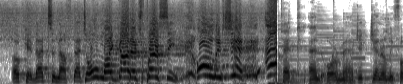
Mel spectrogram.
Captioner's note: fight or flight response sounds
